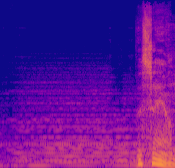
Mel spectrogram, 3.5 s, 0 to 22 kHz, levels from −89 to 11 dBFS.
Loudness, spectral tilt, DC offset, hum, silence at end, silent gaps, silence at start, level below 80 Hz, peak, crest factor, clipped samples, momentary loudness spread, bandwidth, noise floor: -19 LUFS; -4.5 dB/octave; under 0.1%; none; 0 s; none; 0.3 s; -38 dBFS; -6 dBFS; 18 dB; under 0.1%; 24 LU; over 20 kHz; -44 dBFS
